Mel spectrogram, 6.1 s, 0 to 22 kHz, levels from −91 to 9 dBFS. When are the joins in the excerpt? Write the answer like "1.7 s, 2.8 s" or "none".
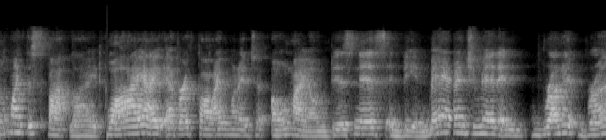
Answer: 1.0 s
